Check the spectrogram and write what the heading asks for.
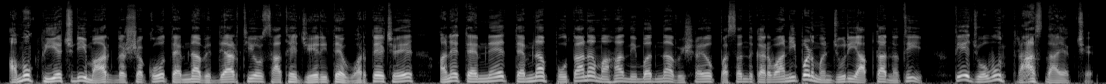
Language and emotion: Gujarati, disgusted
